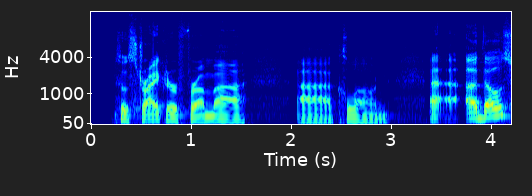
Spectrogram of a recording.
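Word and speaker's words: Köln: Both are right. Cologne is how you would say it in German. Cologne is how you would say it in English. So okay, great. Right. So striker from Cologne.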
